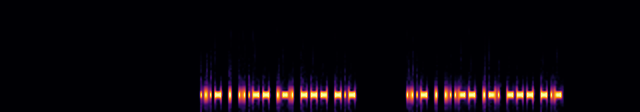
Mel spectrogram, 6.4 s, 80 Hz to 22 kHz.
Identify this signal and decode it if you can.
Morse code, heard as a keyed tone, about 52 wpm, 700 Hz. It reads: VE3ROK VE3ROK
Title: DXCC-100 Call Signs - 6 Characters - Repeated 2x - 50wpm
